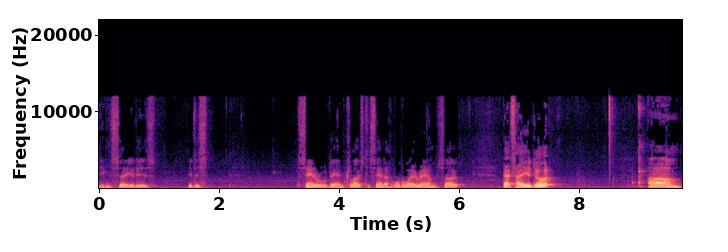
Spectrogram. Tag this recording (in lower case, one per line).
speech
